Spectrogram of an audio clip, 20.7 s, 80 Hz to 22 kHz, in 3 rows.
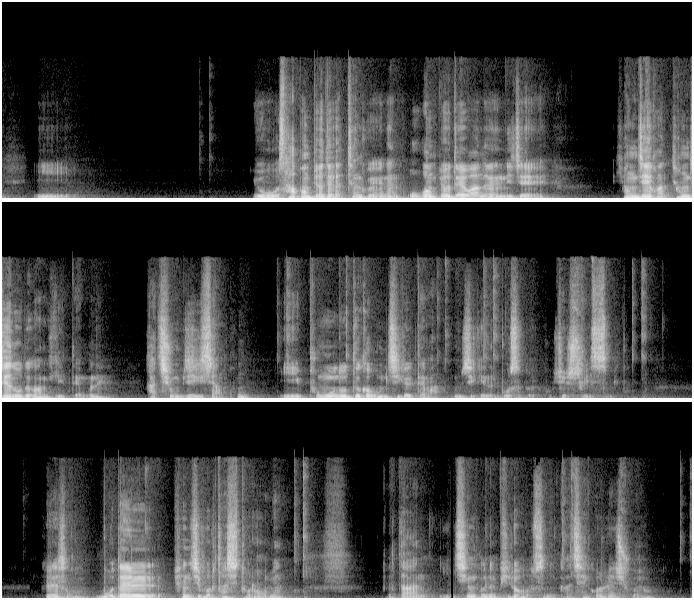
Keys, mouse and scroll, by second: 1.9-5.9 drag, 9.6 click, 10.2 r, 11.2 right click, 11.6 click, 11.9 r, 12.6 right click, 13.1 click, 13.4 r, 13.9 right click, 14.0-15.2 scroll down 2, 15.2 middle click, 16.6 click, 18.5 Delete, 19.3 click, 20.5 click.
